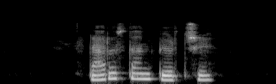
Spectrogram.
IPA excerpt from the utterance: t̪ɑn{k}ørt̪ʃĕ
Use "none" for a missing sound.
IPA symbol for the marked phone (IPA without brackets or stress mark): p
